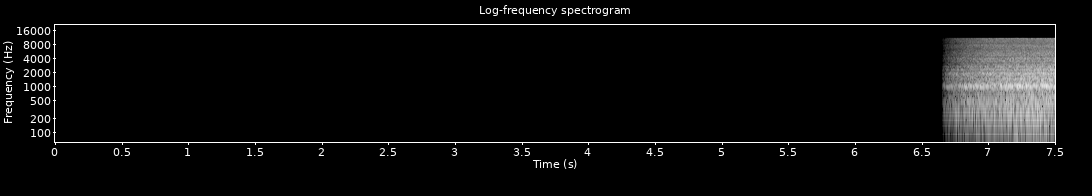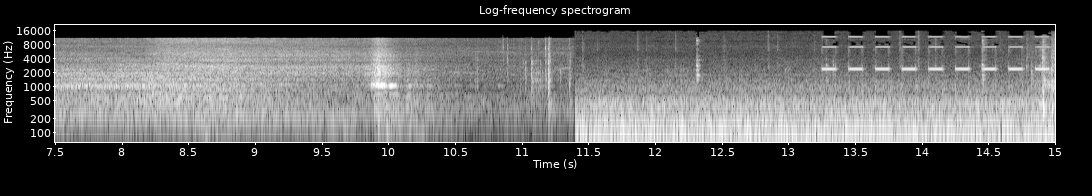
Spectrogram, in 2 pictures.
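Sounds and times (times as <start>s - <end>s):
car braking to a stop: 11.4s - 15.0s
low road rumble: 11.4s - 15.0s
rapid warning beeps: 13.2s - 15.0s.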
